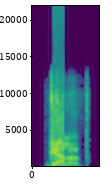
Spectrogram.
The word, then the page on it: galop: British English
